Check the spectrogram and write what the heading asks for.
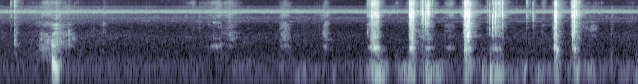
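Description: A steady high-pitched insect drone of cicadas or crickets. Over the last two seconds it is cut by a quick run of about eight sharp cracks and snaps from bamboo being handled and broken open.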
